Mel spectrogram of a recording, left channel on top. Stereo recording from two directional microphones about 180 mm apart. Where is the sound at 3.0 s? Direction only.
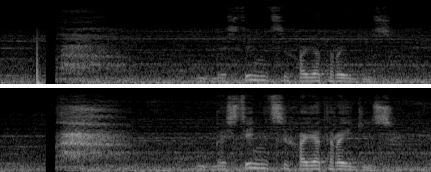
20° right (ahead or behind).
